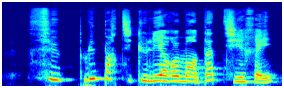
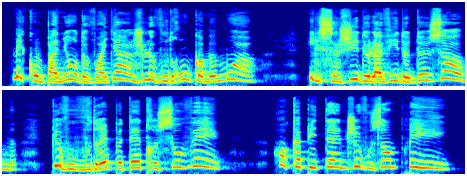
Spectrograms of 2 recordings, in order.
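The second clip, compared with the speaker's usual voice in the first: ardent plea; 5 semitones higher, 4 dB louder than usual. A narrator's reading. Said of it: "d'une voix ardente".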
